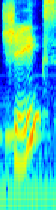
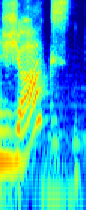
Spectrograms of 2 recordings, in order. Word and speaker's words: Jacques: because Homeboy's dead, but the guy who wrote Redwall apparently pronounced his name Brian Jakes instead of Brian Jacques.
